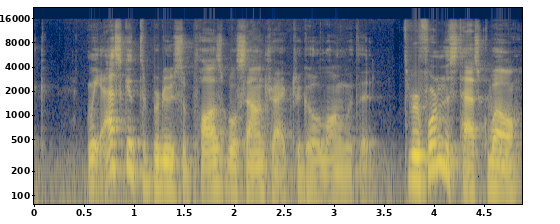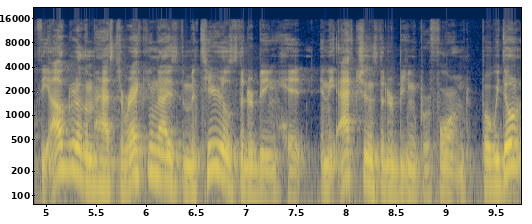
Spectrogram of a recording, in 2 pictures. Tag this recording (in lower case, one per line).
speech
